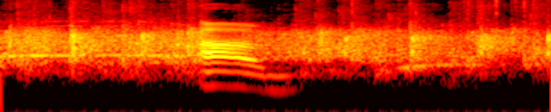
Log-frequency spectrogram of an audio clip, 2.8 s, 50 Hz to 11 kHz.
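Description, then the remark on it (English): A crowd claps in steady, dense applause for a man's 31st birthday, with a brief cheer or whoop rising above it about a second in before the clapping carries on. “Everyone wants to give him a round of applause.”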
